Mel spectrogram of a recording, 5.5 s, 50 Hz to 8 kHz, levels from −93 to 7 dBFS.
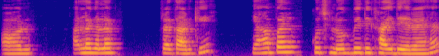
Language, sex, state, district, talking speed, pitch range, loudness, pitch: Hindi, female, Bihar, Vaishali, 155 wpm, 210-250 Hz, -17 LUFS, 230 Hz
